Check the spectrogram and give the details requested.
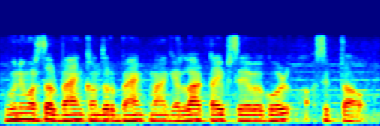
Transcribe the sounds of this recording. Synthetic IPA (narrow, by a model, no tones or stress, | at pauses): juːniʋɐɾsɐlbjaːŋkɐnd̪uɾubjaːŋknaɡɛlːaːʈɐjpseːʋeɡoɭsik̚t̪aːw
